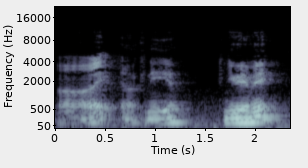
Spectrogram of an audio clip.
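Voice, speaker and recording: A man's voice: mid-range voice, expressive, moderate pace. Chatty man in an echoey room. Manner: chatty, jokey, calls people brother. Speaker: co-host. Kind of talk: casual online audio chat. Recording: echoey room with faint noise.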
